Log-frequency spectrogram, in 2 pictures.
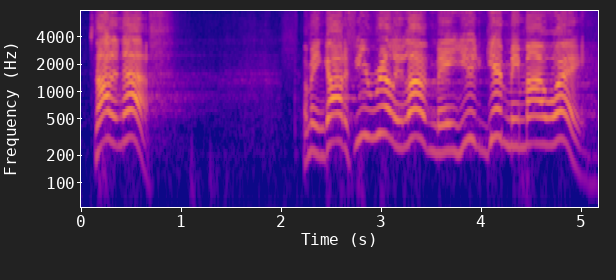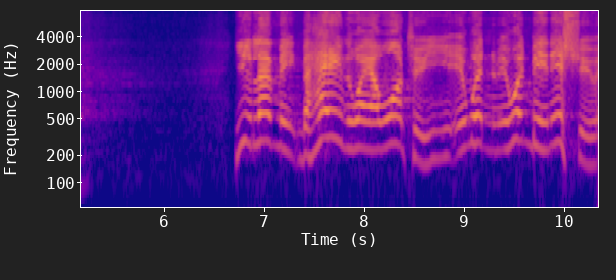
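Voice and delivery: high, loud complaining voice; demanding sinner. Retold or imitated. Mankind complaining to God, loud high whining demand. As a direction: whine at God like a spoiled child. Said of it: "and still man says".

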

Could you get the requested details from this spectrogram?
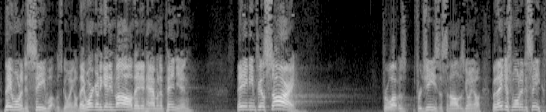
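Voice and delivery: loud, driving sermon delivery; preaching. Real, not acted. Preacher hammering the congregation, loud and rising. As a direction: build to a loud preacher's peak.

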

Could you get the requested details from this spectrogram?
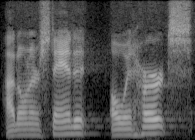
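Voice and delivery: ordinary talk, nothing marked

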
